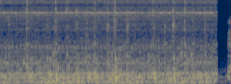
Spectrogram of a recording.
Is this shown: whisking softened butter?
yes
